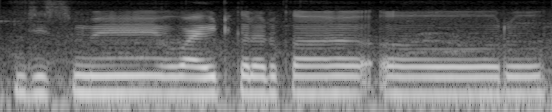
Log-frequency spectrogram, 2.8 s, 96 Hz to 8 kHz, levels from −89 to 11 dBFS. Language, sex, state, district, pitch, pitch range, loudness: Hindi, female, Himachal Pradesh, Shimla, 195 Hz, 195-200 Hz, -13 LUFS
